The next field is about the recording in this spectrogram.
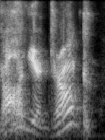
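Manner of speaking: rough, put-on Scottish accent. Comparing Irish and Scottish accents, the speaker shows how a Scot talks: Scottish accent. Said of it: "Scott's like".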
